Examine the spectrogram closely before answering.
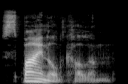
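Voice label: "spinal column", British English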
